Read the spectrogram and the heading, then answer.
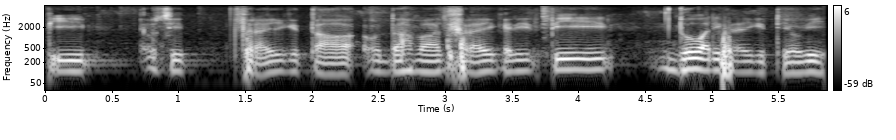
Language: Dogri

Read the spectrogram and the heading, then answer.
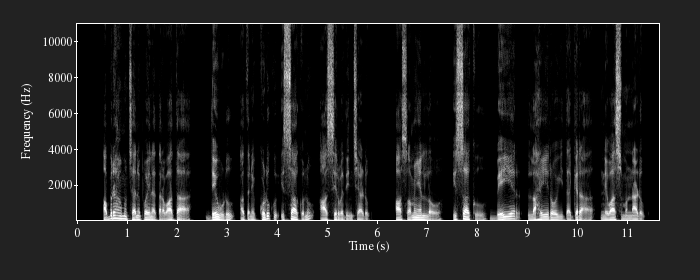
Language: Telugu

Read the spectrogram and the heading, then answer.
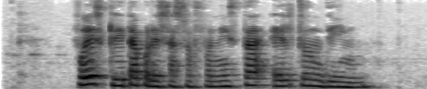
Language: Spanish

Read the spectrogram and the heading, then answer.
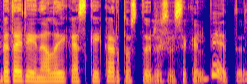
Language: Lithuanian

